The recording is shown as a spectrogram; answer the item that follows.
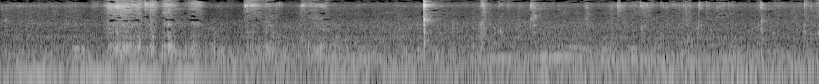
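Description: Close-up eating sounds: a person chewing a mouthful of food with wet mouth noises, with a burst of crackly chewing about a second in and a single sharp click about halfway through.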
